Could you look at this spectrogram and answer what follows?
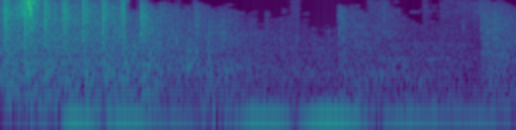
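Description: Vehicle-mounted gunfire in the Battlefield Hardline beta, a mobile command post against a crew cab: loud, dense automatic bursts that briefly dip and then resume, close and dominant, with no talk.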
